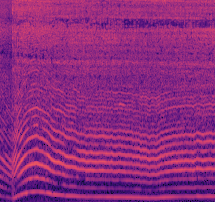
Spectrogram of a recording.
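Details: Chainsaw just fired up and tuned after reassembly with a tight fit: dips as it bites into wood, then holds a clean, even high-pitched buzz through the cut; tuned right up and runs healthy.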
